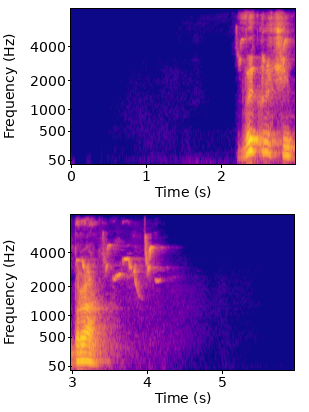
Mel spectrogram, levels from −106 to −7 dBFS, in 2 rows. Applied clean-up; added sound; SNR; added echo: neural mask model Resemble Enhance denoiser.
